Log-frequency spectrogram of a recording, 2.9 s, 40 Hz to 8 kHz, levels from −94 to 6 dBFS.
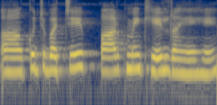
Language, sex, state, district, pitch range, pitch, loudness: Hindi, female, Bihar, Saharsa, 215-255 Hz, 225 Hz, -13 LUFS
